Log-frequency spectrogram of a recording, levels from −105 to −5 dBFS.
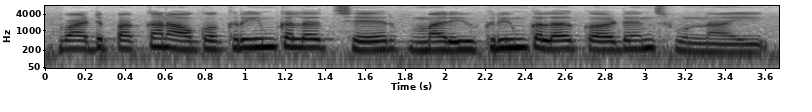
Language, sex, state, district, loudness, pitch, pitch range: Telugu, female, Telangana, Komaram Bheem, -13 LUFS, 220 Hz, 205-245 Hz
